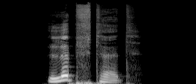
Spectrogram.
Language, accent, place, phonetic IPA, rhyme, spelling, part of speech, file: German, Germany, Berlin, [ˈlʏp͡ftət], -ʏp͡ftət, lüpftet, verb, De-lüpftet.ogg
- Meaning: inflection of lüpfen: 1. second-person plural preterite 2. second-person plural subjunctive II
